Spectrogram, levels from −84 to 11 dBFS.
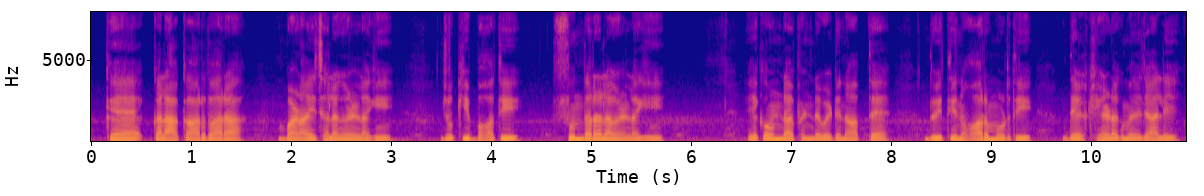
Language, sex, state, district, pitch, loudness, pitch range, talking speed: Kumaoni, male, Uttarakhand, Uttarkashi, 120 Hz, -18 LUFS, 115-125 Hz, 140 wpm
